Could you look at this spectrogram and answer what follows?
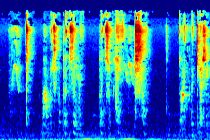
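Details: Talking male budgerigar kept as a pet: thin, high, whispery speech-like syllables and clicks in uneven bursts, with a faint low hum underneath.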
